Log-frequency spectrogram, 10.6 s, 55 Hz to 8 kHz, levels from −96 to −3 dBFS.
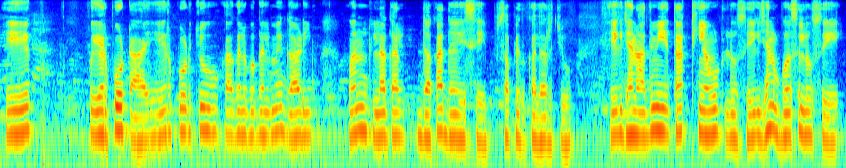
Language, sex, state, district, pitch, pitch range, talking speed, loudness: Halbi, male, Chhattisgarh, Bastar, 145 Hz, 135-155 Hz, 145 wpm, -27 LUFS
